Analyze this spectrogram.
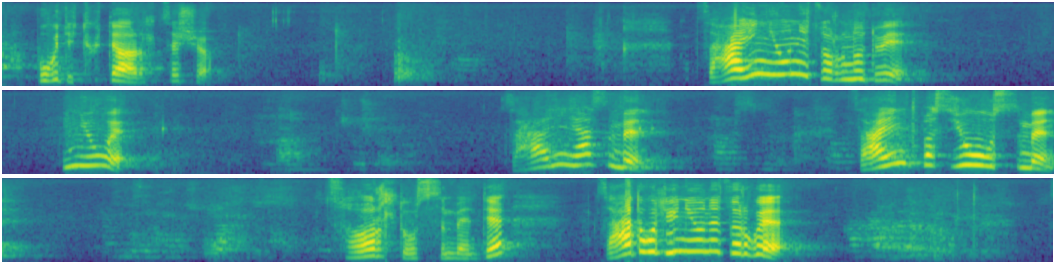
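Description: A young woman speaks clearly through a microphone, explaining in bursts with pauses.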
